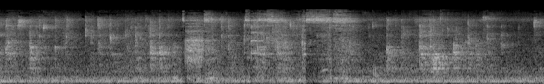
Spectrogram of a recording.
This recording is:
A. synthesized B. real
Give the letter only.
B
